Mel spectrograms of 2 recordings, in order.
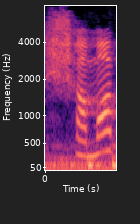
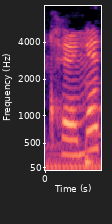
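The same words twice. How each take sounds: First: The first consonant sounds like 'sh'. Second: The first consonant sounds like 'kh'. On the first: The speaker calls it right. "সংস্কৃততে আমরা এটিকে বলি" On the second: The speaker calls it wrong. "আমরা কখনোই ক্ষমা প্রার্থনা মন্ত্র বলি না"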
